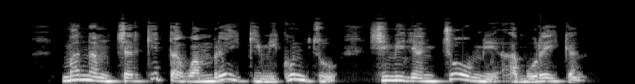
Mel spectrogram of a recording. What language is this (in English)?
Chiquián Ancash Quechua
